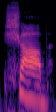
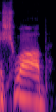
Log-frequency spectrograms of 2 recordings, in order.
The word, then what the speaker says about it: Schaub: podcast with Brandon Schwab it's shab don't say Schwab I'm saying it wrong yes it's Brendan shab it's a German name you could hello oh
